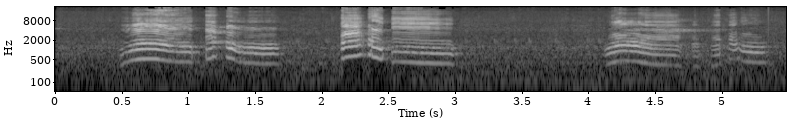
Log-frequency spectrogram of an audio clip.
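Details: An 8-month-old pet Alexandrine parakeet, just starting to speak a few unclear words, talks in three short bursts of speech-like phrases with nasal, rising-and-falling syllables over about five seconds; the room is otherwise quiet.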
